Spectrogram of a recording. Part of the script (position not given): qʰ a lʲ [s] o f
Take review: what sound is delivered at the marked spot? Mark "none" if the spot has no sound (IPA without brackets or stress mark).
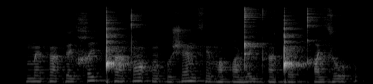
z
